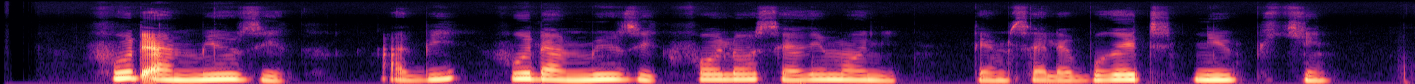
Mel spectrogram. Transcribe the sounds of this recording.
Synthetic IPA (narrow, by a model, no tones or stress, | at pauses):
fudãnmjuzik | ʔa̰bi | fudãnmjuzikfɔlosɛɹimoni | d̥ɛ̃msɛlɛbɹetnjupikʰĩn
